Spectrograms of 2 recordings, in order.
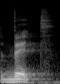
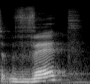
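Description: First: The word begins with a b sound. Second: The word begins with a v sound. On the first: "והיא יכולה להיות בית" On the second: "היא יכולה להיות וית"

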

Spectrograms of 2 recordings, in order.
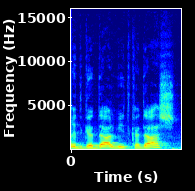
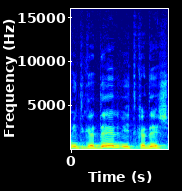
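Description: First: The last vowel of each word sounds like 'a'. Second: The last vowel of each word sounds like 'e'. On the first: "לא אומרים את זה בצרה" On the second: "בצרה"

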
